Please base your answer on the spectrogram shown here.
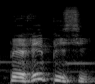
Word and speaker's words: péripétie: Péripétie. Péripétie. Le T se prononce C.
